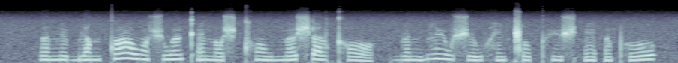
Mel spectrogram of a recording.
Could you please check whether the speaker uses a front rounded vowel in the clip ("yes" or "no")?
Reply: yes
